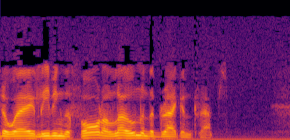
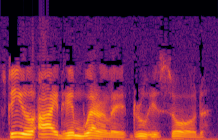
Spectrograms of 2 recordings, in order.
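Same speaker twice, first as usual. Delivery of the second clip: ordinary delivery, nothing marked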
